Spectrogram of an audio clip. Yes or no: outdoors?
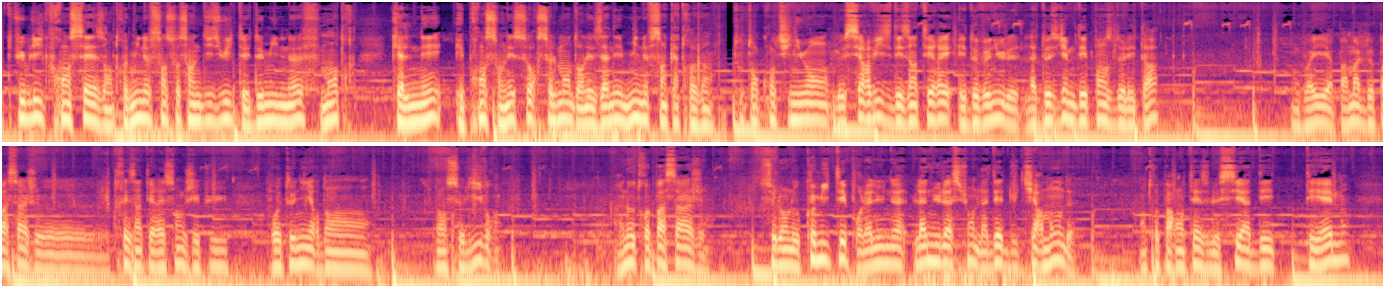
yes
